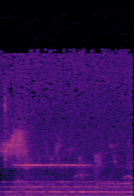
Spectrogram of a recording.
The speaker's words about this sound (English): Sorry, it's a little too loud on the wind there.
